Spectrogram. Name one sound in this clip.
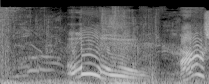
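An explosion bursts with a loud boom.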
